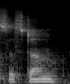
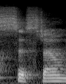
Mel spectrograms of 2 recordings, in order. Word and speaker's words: system: about sound system, but to pronounce system, we have first syllable stress. The letter Y says the I sound. Uh, system. We have a very reduced vowel here. So, it'll be shown probably as a schwah in the dictionary, but you can think about it system as almost not being there.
